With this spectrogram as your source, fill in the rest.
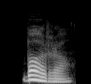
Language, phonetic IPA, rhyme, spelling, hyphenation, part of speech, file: Hungarian, [ˈbɒrːɒ], -rɒ, balra, bal‧ra, adverb, Hu-balra.ogg
- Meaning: on/to the left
